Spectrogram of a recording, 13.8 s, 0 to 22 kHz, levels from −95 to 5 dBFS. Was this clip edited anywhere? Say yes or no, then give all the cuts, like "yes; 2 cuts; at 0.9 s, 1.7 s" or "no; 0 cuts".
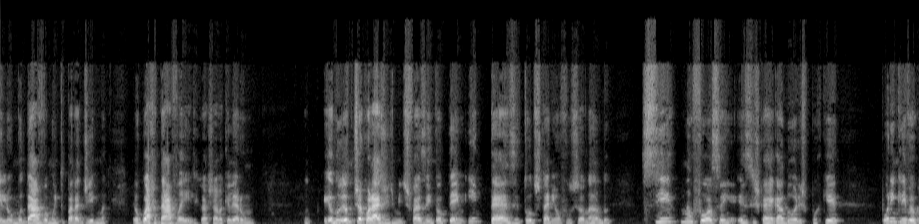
no; 0 cuts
